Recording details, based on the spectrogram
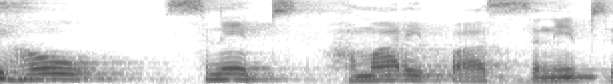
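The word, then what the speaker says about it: Schnapps: We have स्नेप्स, हमारे पास स्नेप्स है। स्नेप्स तो आप जानते होंगे, इसका प्रोनाउंसिएशन सही से पढ़ना आप लोग।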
